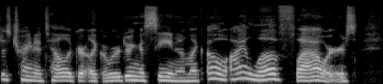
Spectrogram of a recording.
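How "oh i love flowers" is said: slow, sarcastic line reading. Retelling an acting class scene, the speaker redoes the line, retelling sounding sarcastic. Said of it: "I kept sounding sarcastic".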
